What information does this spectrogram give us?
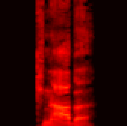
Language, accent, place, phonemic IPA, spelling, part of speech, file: German, Germany, Berlin, /ˈknaːbə/, Knabe, noun, De-Knabe.ogg
- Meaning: knave, boy, lad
